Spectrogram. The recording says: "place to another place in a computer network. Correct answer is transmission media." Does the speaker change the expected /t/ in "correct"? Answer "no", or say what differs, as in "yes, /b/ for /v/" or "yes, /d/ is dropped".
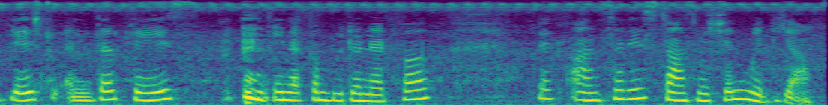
yes, /t/ is dropped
